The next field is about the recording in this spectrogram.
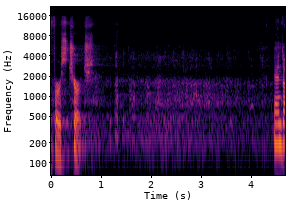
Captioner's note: laughter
